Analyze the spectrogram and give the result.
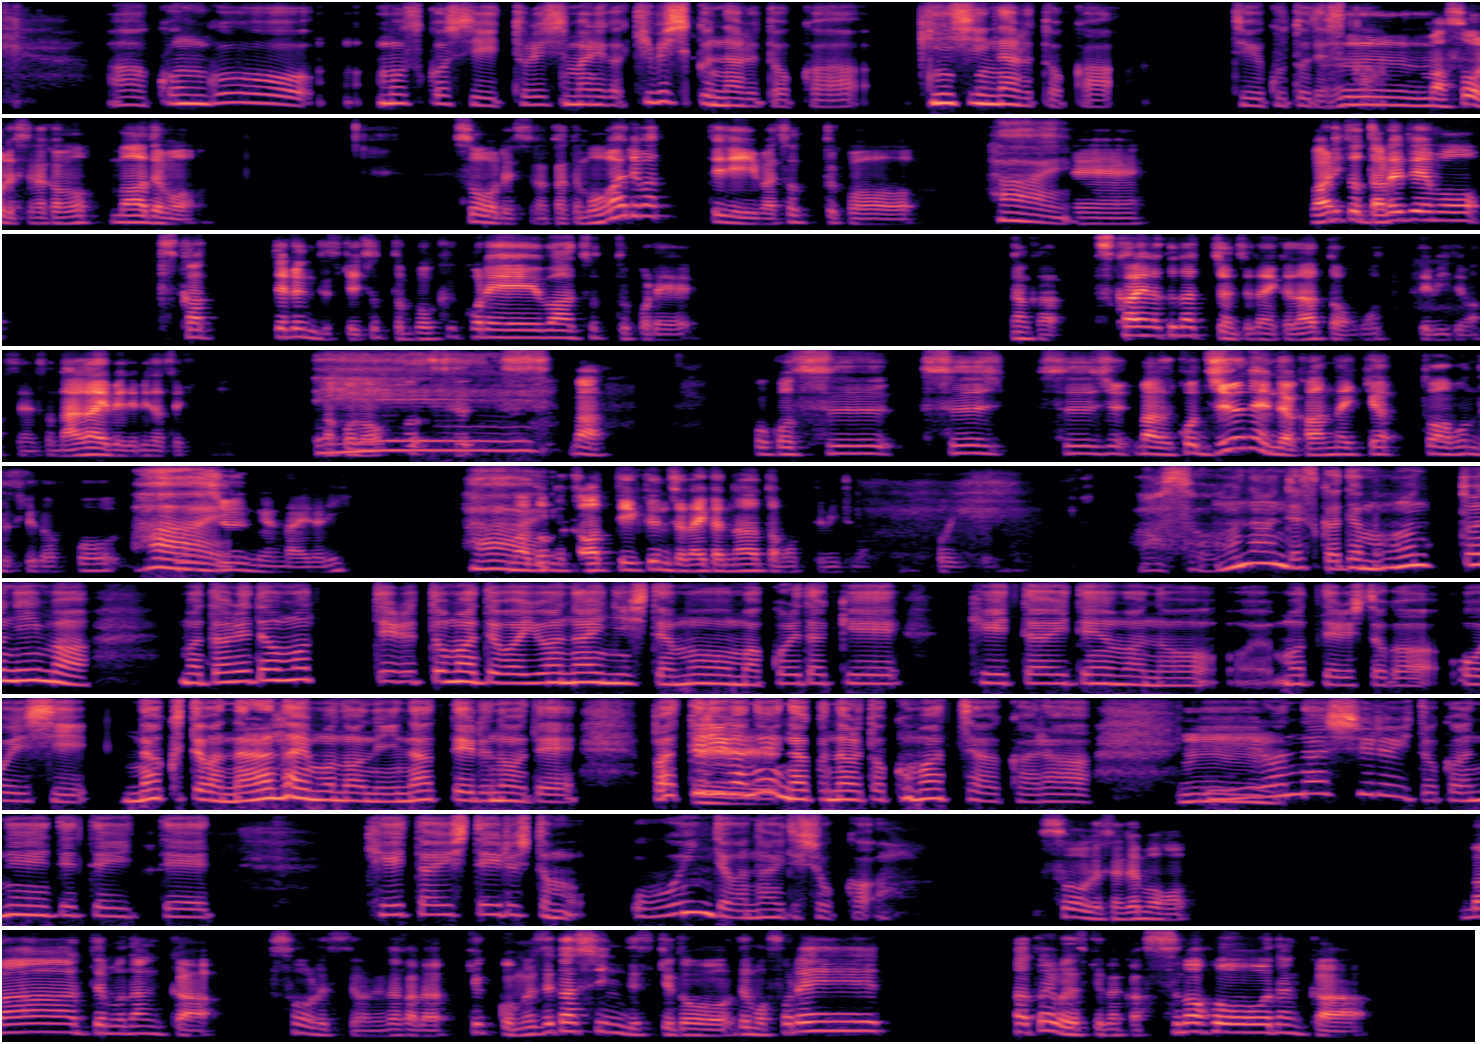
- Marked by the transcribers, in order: none
- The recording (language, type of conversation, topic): Japanese, podcast, 電車内でのスマホの利用マナーで、あなたが気になることは何ですか？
